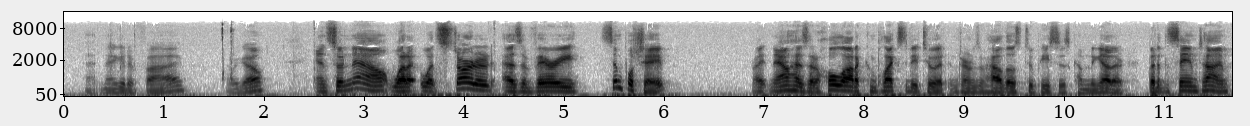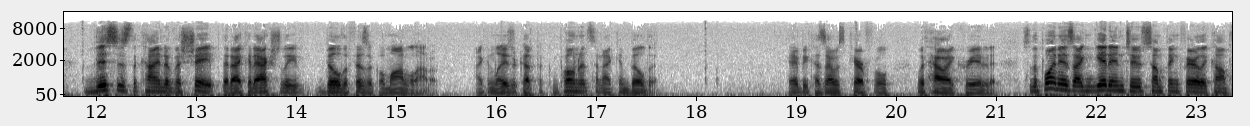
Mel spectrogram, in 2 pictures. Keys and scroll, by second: 0.5 5.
